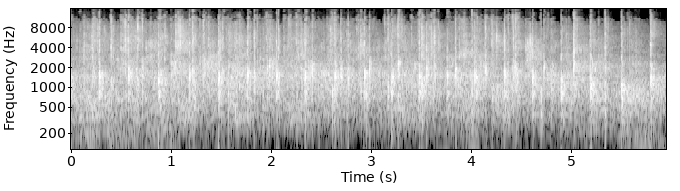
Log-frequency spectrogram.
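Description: A room of people at a city meeting applauds Chuck, dense steady hand clapping up close that carries on for several seconds without letup, with no talk over it.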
